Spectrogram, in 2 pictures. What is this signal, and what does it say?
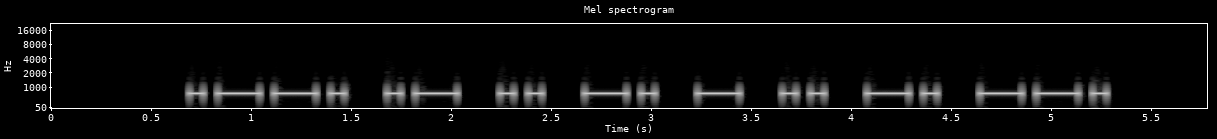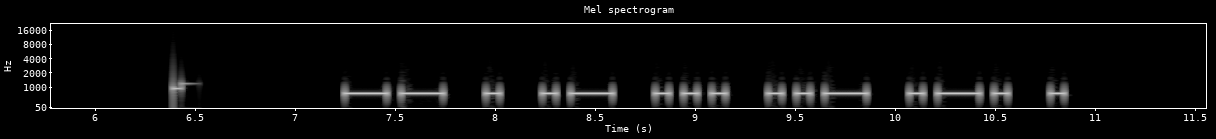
Morse code, heard as a keyed tone, about 17 wpm, 700 Hz. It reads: PAINTING MEASURE
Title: Sentences from Top 1200 Words - New Word Drill Alt - 17wpm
